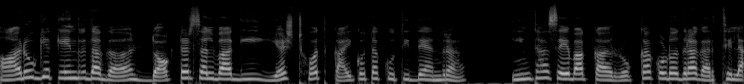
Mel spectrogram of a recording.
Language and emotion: Kannada, angry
